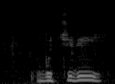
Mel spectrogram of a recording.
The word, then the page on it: buchiri: bu.chi.ri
